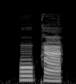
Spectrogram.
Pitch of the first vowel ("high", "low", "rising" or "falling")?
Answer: high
